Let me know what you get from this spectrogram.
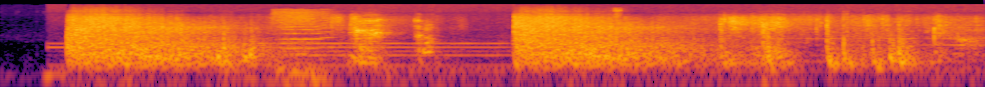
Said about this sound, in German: Ein Schuss auf JR, der in vielen amerikanischen Wohnzimmern einen Schock auslöst.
